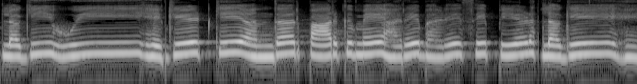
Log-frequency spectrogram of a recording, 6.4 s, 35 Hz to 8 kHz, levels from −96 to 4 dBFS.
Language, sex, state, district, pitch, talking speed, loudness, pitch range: Hindi, female, Uttar Pradesh, Deoria, 240 Hz, 120 wpm, -25 LUFS, 220-255 Hz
